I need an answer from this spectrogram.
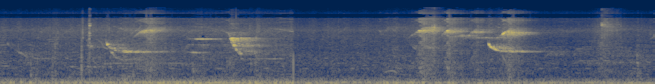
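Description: Birds chirping: several short, high calls that slide down in pitch, bunched about a second in and again around four to five seconds in, over a steady low rumble.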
